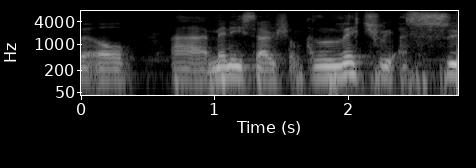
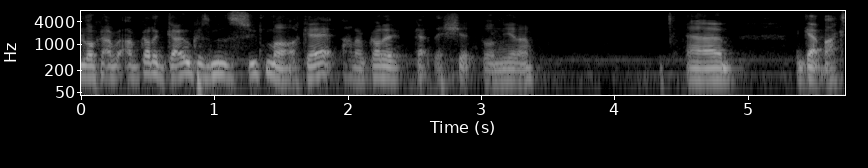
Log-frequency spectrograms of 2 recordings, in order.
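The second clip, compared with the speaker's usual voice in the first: normal talking voice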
